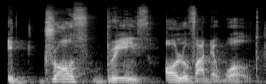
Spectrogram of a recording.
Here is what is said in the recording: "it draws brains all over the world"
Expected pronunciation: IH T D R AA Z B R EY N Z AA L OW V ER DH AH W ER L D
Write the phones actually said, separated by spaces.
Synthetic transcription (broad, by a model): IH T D R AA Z B R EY Z AA L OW V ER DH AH W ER L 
